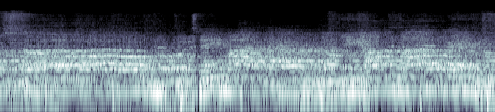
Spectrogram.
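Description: Live music: a man singing a slow folk-rock song with acoustic guitar accompaniment, recorded from the audience.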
